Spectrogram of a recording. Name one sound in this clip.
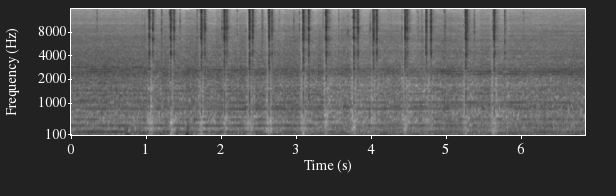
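Small metal parts click lightly against each other.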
